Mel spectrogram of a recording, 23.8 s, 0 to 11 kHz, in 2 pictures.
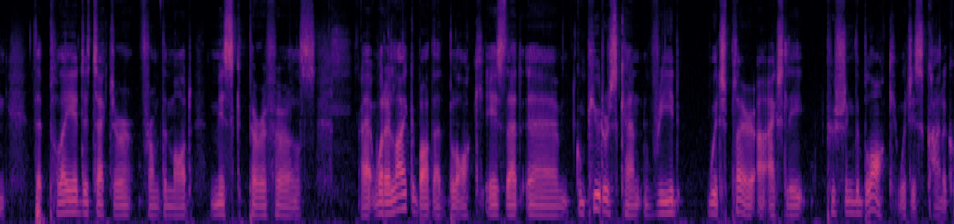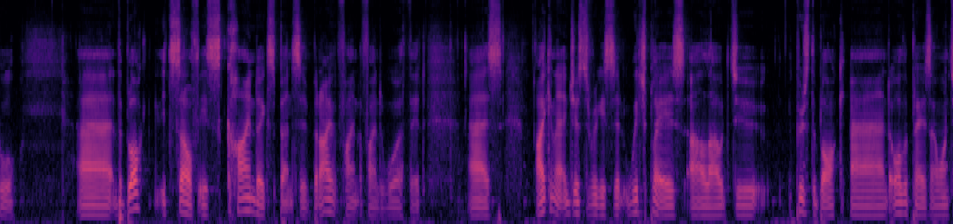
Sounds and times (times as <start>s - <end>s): Speech: 0.0s - 12.1s, 12.9s - 17.2s, 17.8s - 23.8s.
